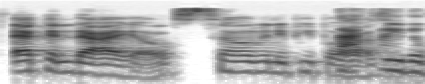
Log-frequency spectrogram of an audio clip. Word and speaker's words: Ekundayo: having me and my last name is pronounced eond so many people exactly the way it's spelled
